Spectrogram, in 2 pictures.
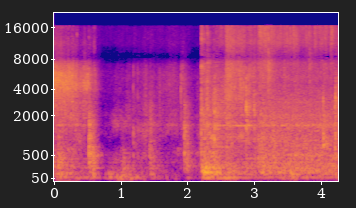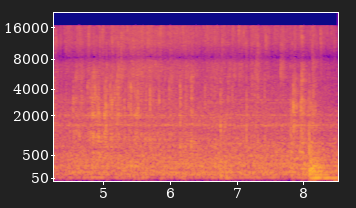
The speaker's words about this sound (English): That is a shower. And this is a bathroom.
